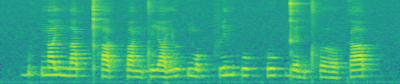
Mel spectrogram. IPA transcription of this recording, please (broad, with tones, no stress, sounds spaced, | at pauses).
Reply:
b ɯ˥˩ k̚ ŋ a˥˩ j n a˦˥ k̚ tʰ a˨˩ k̚ p a˨˩ ŋ t i˨˩ a̯ j ɯ˥˩ k̚ m o˨˩ k̚ f i˥˩ n p u˦˥ k̚ h u˦˥ k̚ d e˩˦ n tʰ ɤː˨˩ k a˥˩ p̚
